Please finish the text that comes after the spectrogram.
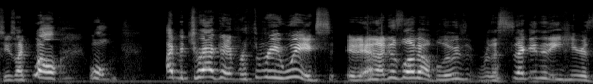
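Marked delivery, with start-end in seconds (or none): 0.3-3.3 put-on high, loud whiny kid voice. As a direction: complain like a kid who got robbed. Kid protests to Blue.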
